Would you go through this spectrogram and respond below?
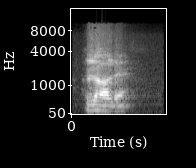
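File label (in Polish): "lale", Kurpie dialect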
